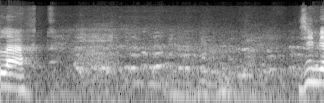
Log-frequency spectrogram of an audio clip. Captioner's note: laughter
